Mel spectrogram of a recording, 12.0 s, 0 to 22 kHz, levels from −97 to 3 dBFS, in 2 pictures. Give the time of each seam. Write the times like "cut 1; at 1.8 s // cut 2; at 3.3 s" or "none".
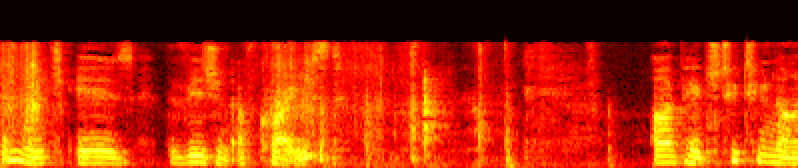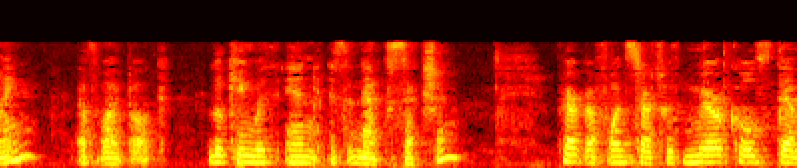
none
